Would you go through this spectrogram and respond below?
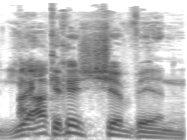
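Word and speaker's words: Yashchyshyn: Apparently, a Ukrainian truck driver's daughter named Ina Yakashevin. Mm. Are you a native speaker? I okay. am. Mm-hmm. That's the way you pronounce it, Yakashevin. I could tell.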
